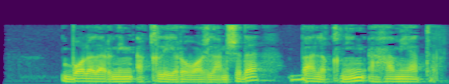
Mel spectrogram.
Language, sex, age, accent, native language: Uzbek, male, 30-39, Toshkent shahri, Uzbek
